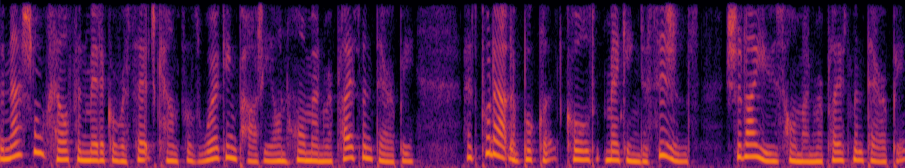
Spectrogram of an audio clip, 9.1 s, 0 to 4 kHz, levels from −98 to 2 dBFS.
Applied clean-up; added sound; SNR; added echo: none; none; none; none.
